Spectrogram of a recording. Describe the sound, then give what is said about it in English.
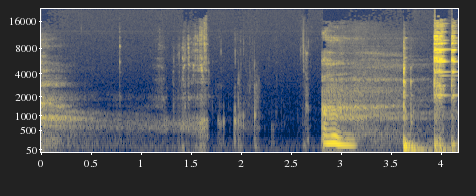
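Someone takes a quiet sip of coffee with soft slurping and swallowing, followed by a louder satisfied murmur and a few small clinks at the end. “I need a sip of coffee.”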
